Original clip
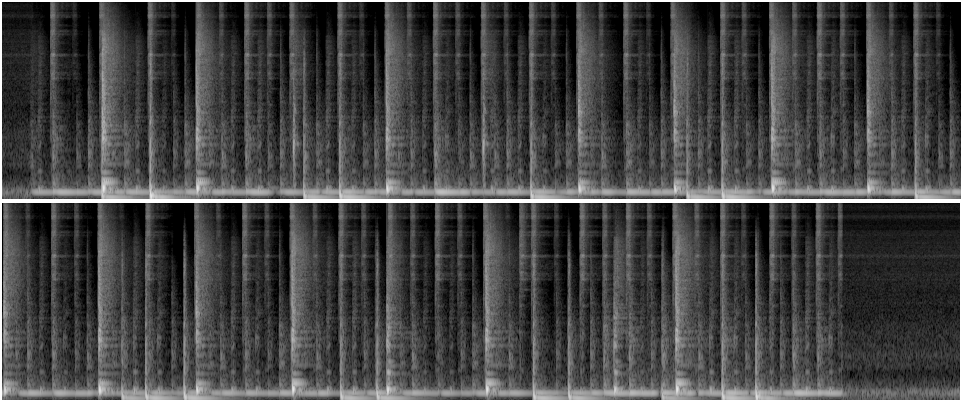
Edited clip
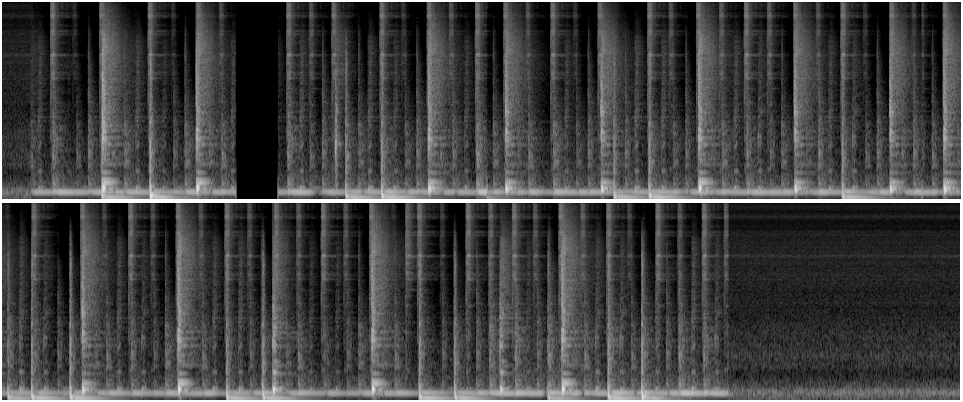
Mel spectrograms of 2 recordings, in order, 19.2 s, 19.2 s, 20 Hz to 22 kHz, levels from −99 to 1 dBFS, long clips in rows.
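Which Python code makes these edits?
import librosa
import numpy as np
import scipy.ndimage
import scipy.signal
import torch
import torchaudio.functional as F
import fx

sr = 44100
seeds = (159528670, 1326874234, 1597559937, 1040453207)

y = fx.edit(x, sr, fx.insert_silence(at_s=2.34, length_s=0.42),
    fx.cut(start_s=4.43, length_s=1.15),
    fx.cut(start_s=9.93, length_s=0.41), tone=tone)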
